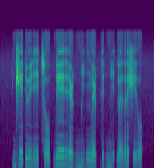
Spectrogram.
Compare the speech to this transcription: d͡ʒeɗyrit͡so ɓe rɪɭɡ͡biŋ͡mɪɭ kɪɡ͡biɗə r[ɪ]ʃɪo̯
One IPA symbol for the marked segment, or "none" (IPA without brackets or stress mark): ə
